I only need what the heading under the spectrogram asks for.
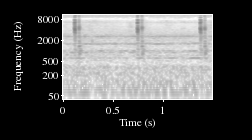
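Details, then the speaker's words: Diesel heater of about 2–5 kW, dosing pump at its lowest 1.6 Hz setting (max 5 Hz): crisp, sharp clicks over a steady fan hum as the fuel pump doses normally. "and now you hear the pump clicking so when I'm inside the basement I don't hear the clicking at all and it doesn't really bother me"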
